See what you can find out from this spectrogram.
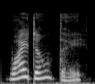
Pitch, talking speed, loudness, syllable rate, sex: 255 Hz, 190 wpm, -18 LUFS, 4.4 syllables/s, female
